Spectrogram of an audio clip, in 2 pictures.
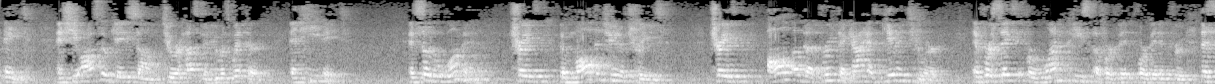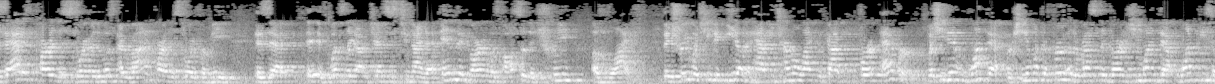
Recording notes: Sorry for the poor audio. We had troubles getting the device to record through the sound board.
